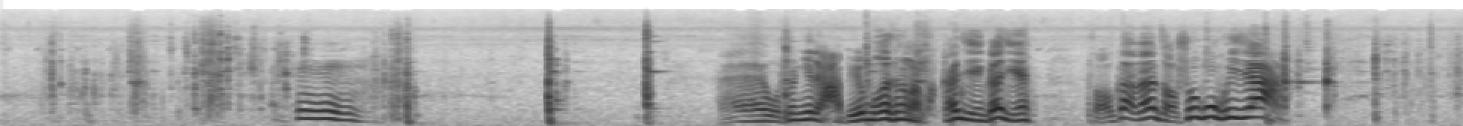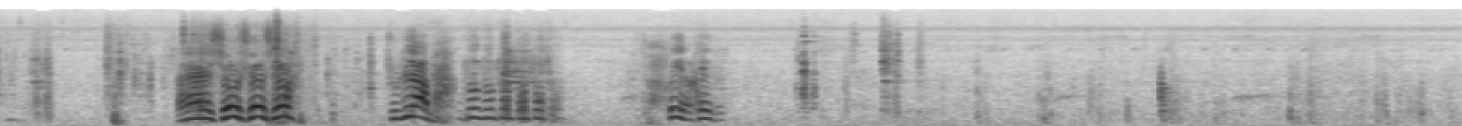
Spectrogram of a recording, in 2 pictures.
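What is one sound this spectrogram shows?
Shovels scrape and thud into soil.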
